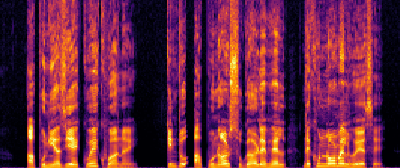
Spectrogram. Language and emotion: Assamese, surprised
